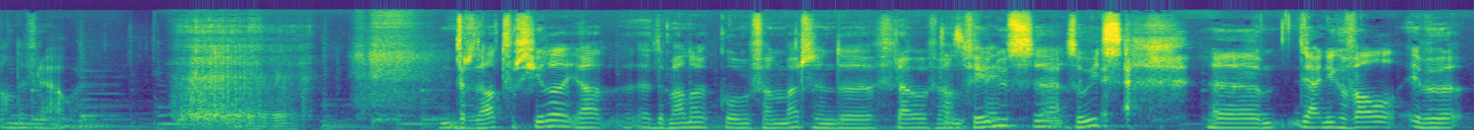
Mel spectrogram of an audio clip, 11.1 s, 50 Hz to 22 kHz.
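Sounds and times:
speech: 0.0 - 11.0
loud rattling snoring from a sleeper: 1.3 - 2.4
laughter: 8.0 - 9.0.

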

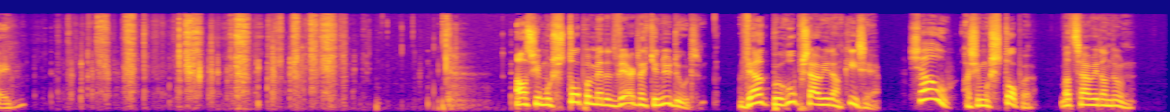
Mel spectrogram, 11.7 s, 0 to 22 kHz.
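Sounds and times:
speech: 0.0 - 0.3, 5.2 - 11.4
paper envelope holding a quiz question being torn open: 0.0 - 3.8.

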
